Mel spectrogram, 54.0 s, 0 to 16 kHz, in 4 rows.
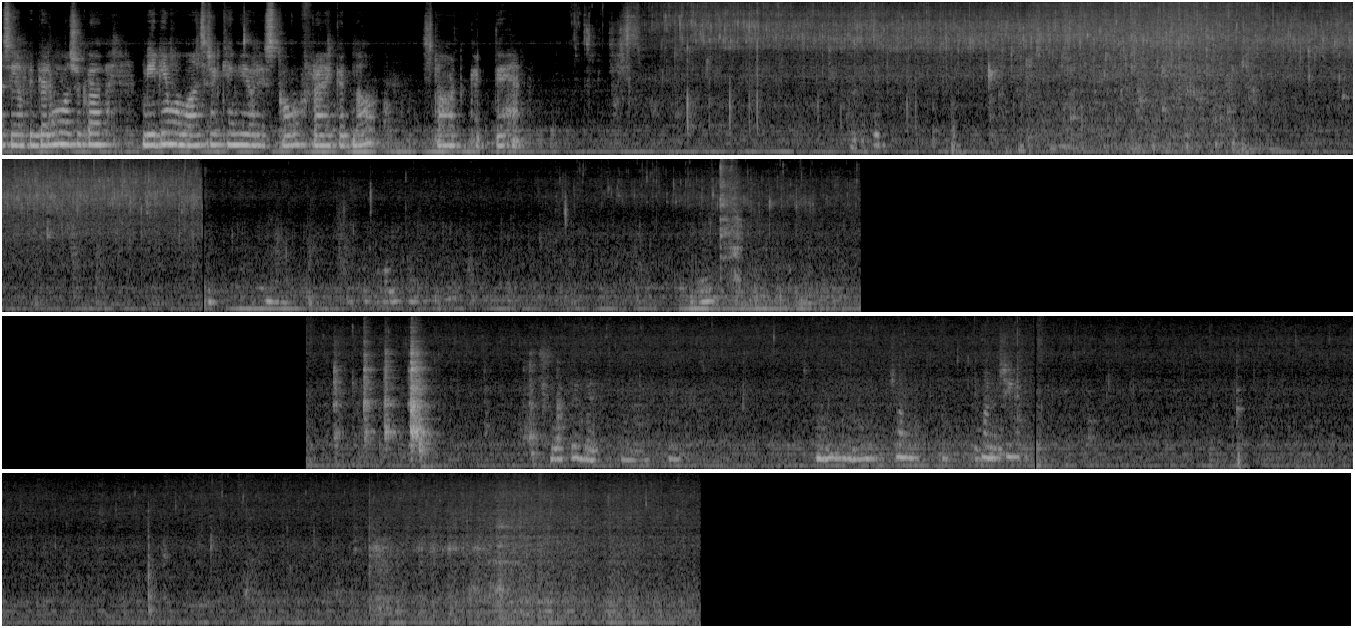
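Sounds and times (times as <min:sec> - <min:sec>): batter sizzling in hot oil: 0:05.7 - 0:15.6, 0:16.8 - 0:22.1, 0:30.1 - 0:47.5.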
